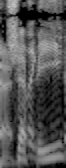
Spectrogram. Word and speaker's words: Sheppy: Is it Sheppy or Sheffy? – I think it has Sheppy. A P. – Okay. – Sheppy. – Like, Sheppy. – Like okay. A shepherd.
